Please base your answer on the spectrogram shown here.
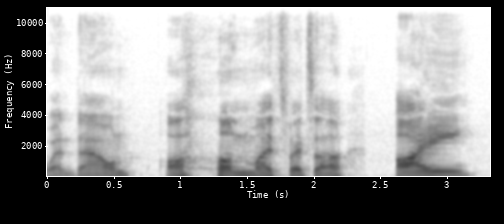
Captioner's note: chuckle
